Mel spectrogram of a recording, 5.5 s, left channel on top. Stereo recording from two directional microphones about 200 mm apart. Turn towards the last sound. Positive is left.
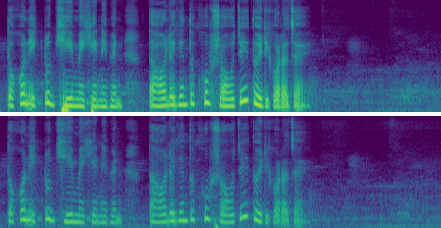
turn(degrees=35)  # may be behind; listen again after turning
